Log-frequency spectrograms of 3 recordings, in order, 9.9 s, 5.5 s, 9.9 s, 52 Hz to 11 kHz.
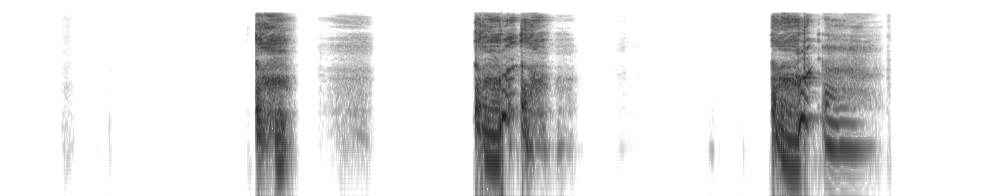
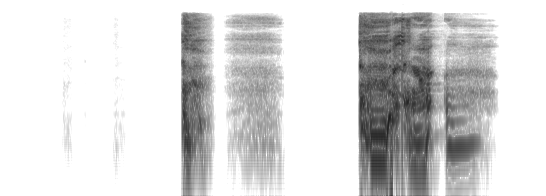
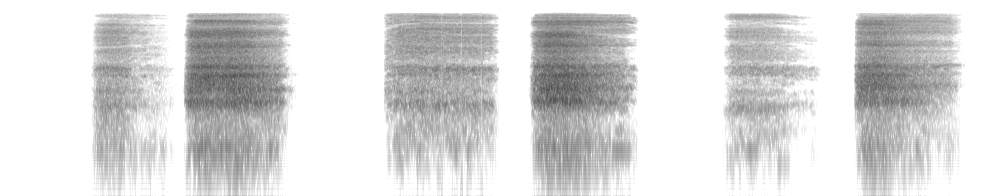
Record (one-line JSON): {"three_cough_length": "9.9 s", "three_cough_amplitude": 29987, "three_cough_signal_mean_std_ratio": 0.32, "cough_length": "5.5 s", "cough_amplitude": 31312, "cough_signal_mean_std_ratio": 0.36, "exhalation_length": "9.9 s", "exhalation_amplitude": 9826, "exhalation_signal_mean_std_ratio": 0.46, "survey_phase": "alpha (2021-03-01 to 2021-08-12)", "age": "18-44", "gender": "Female", "wearing_mask": "No", "symptom_cough_any": true, "symptom_shortness_of_breath": true, "symptom_diarrhoea": true, "symptom_fatigue": true, "symptom_fever_high_temperature": true, "symptom_headache": true, "symptom_onset": "2 days", "smoker_status": "Current smoker (1 to 10 cigarettes per day)", "respiratory_condition_asthma": true, "respiratory_condition_other": false, "recruitment_source": "Test and Trace", "submission_delay": "1 day", "covid_test_result": "Positive", "covid_test_method": "RT-qPCR"}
